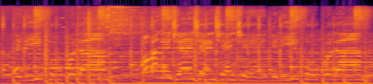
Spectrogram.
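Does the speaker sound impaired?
No.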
